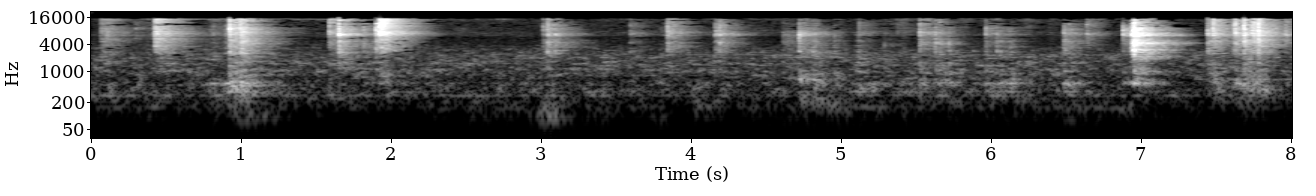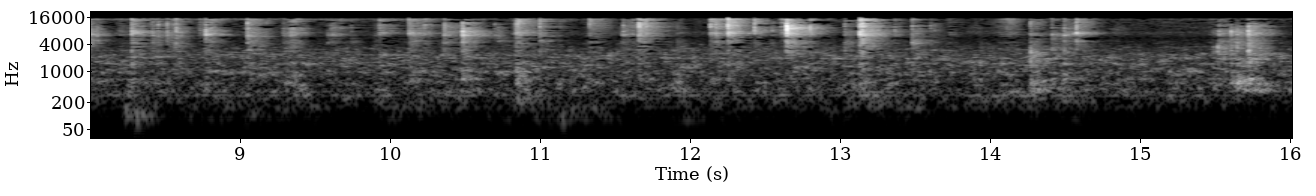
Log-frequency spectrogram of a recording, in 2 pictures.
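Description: Socket ratchet wrench clicking in short, irregular runs while bolts on a top-load washing machine's gearbox mounting plate are tightened, with metal clinks of tool on bolt. The loudest is a sharp clank about seven seconds in.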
